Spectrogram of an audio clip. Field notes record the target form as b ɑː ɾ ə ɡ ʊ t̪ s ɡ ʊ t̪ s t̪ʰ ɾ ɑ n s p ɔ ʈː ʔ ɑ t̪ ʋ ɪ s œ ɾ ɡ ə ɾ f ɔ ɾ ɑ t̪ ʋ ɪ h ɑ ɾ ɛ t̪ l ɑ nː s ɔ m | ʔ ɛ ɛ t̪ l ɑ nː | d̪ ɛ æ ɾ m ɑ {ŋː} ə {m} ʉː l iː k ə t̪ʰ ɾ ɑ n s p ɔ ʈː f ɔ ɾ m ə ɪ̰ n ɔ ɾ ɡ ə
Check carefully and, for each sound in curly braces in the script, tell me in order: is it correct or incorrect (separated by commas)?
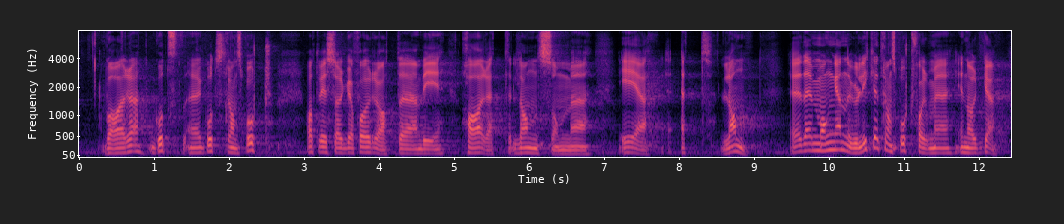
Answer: correct, incorrect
